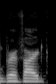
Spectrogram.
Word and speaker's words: Brevard: As far as I know, you're pronouncing Brevard correctly.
